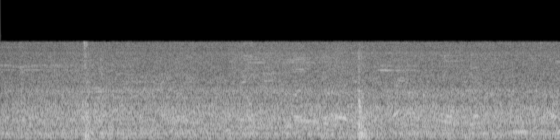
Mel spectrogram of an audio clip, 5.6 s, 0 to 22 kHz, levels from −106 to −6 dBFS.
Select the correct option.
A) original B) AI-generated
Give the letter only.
A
